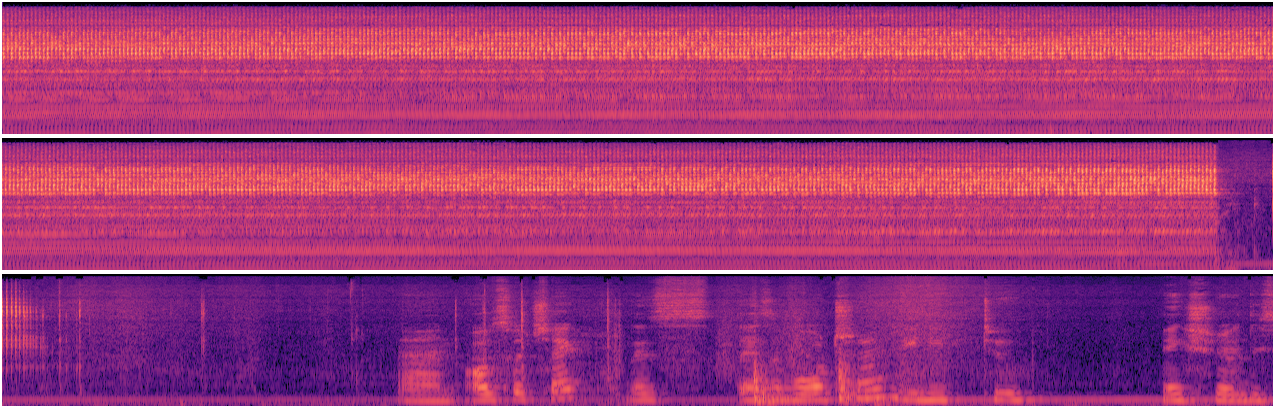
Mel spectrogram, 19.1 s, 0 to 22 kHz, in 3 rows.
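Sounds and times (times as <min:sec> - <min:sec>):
coffee machine pump running: 0:00.0 - 0:13.0.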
